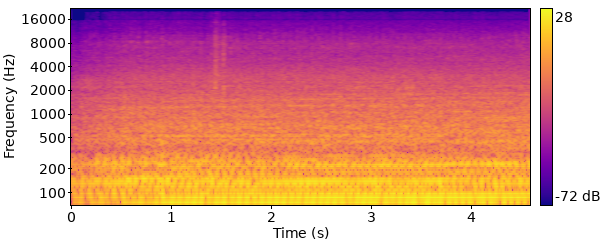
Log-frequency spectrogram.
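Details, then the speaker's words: 1974 VW Love Bug (air-cooled) just after a cold start: a low, steady idle with an even beat that slowly rises as it warms. New exhaust taps the fender. A normal cold idle. "I'm going to let this thing warm up you can hear the idle slowly kicking up so that's good"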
